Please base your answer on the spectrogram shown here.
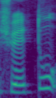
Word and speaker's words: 雪都: 난구어 雪都 라고 표현, 雪都 이때 뚜라고 읽겠다.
